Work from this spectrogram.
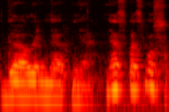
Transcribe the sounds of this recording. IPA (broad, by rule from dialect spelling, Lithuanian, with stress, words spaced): ˈɡɐlˠ ɪr ˈnʲæt ˈnʲɛ ˈnʲæs pɐs ˈmʊs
